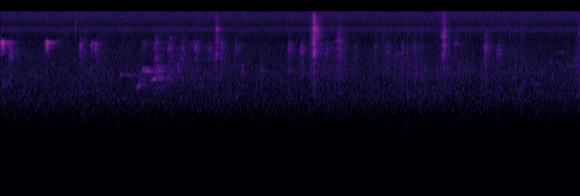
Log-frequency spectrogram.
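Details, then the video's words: Sooty babbler (Stachyris herberti) giving scattered high, thin chips and short twittering notes at irregular intervals, some in brief clusters, over a steady hiss of background noise with faint insect-like buzzing. "Tiếng chim Khướu đá mun, Sooty Babbler, Stachyris herberti [Bird sound]"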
